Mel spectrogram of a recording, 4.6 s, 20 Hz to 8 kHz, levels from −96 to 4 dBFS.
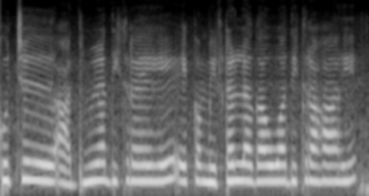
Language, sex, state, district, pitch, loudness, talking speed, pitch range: Hindi, female, Chhattisgarh, Rajnandgaon, 245 Hz, -12 LUFS, 155 wpm, 245-255 Hz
